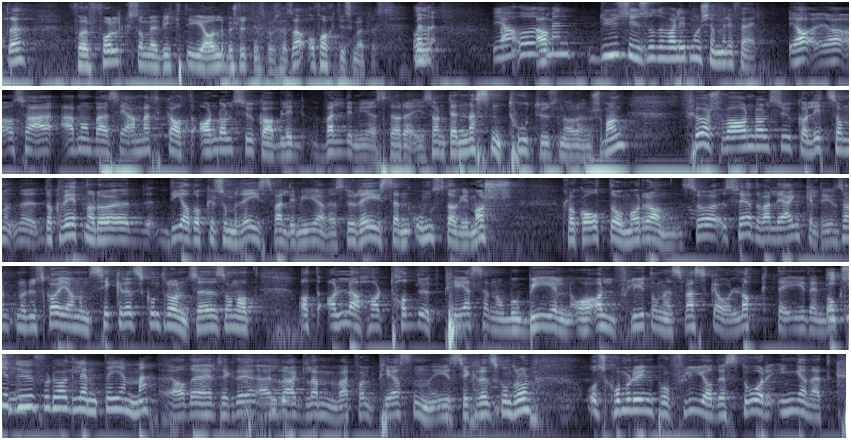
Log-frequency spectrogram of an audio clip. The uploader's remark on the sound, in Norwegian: Arendalsuka: På innsiden - Live. Livepodkast fra Arendalsuka.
